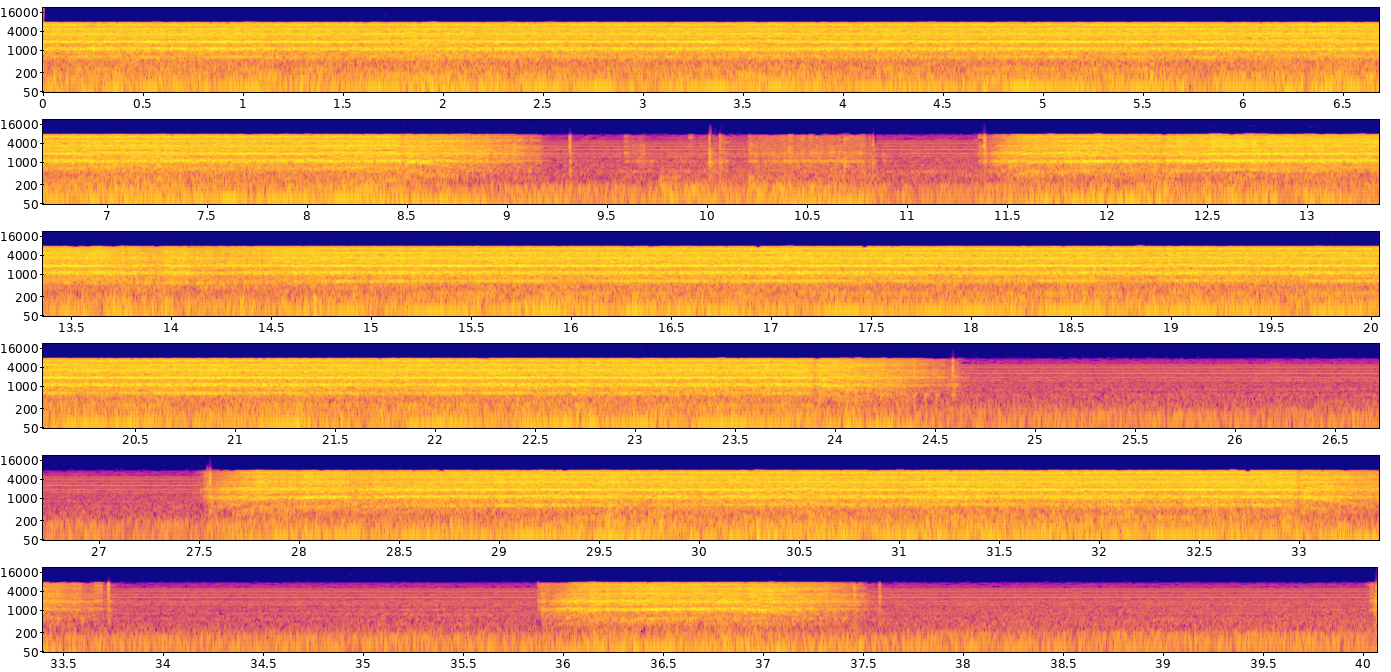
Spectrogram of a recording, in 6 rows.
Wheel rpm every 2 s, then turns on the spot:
160, 160, 160, 160, 60, 30, 150, 160, 160, 160, 160, 150, 20, 20, 150, 160, 110, 0, 60, 0.
none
